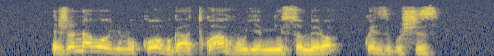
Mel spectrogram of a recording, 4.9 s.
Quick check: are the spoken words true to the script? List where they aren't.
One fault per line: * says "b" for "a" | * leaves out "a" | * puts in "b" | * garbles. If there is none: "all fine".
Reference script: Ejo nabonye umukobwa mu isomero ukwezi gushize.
* puts in "twahuye"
